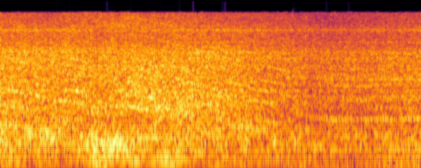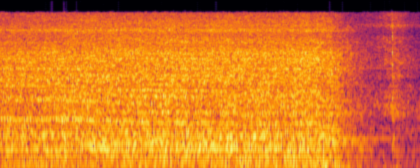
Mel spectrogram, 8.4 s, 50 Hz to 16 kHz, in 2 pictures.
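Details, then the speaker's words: 2008 BMW E91 after coil pack and spark plug replacement: engine catches, revs briefly, then drops to an even, steady idle with no misses or roughness; normal idle. "so that sounds nice and smooth"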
